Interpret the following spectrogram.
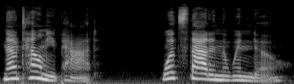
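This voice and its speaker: A woman's voice: mid-range voice, big pitch swings, measured pace, creaky, fairly bright tone, exaggerated voice. A woman voicing an angry, impatient male rabbit master in a storybook, barking orders and scolding. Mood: angry, demanding.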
